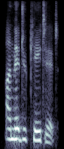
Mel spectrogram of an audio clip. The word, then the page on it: uneducated: Indian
